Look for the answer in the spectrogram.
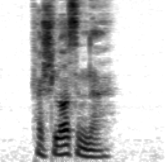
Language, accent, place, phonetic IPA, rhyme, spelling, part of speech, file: German, Germany, Berlin, [fɛɐ̯ˈʃlɔsənɐ], -ɔsənɐ, verschlossener, adjective, De-verschlossener.ogg
- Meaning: inflection of verschlossen: 1. strong/mixed nominative masculine singular 2. strong genitive/dative feminine singular 3. strong genitive plural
